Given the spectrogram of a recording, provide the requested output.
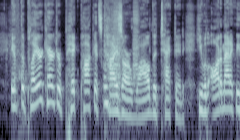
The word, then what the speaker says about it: Caesar: pronounce caesar's name as kaisar a post-classical latin pronunciation emphasizing the diphthong d-i-p-h-t-h-o-n-g dipathong diphthong what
